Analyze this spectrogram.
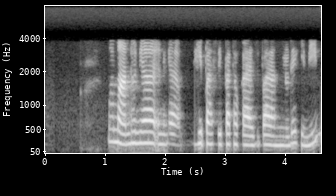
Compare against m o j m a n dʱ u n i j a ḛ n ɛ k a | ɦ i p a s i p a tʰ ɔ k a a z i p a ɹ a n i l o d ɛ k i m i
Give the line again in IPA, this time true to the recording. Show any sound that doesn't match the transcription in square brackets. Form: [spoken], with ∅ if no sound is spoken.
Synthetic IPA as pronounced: m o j m a n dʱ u n i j a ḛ n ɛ k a | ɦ i p a s i p a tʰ ɔ k a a z i p a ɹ a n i l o d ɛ k i [n] i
